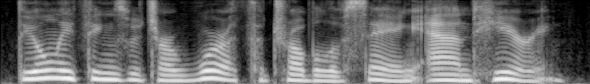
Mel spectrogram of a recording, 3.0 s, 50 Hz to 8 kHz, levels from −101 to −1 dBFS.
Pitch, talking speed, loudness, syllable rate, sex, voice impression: 205 Hz, 245 wpm, -16 LUFS, 6.0 syllables/s, female, very feminine, young, very thin, slightly tensed, very weak, soft, very clear, very fluent, very cute, very intellectual, very refreshing, sincere, calm, very friendly, very reassuring, very unique, very elegant, slightly wild, very kind, sharp, very modest, very light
